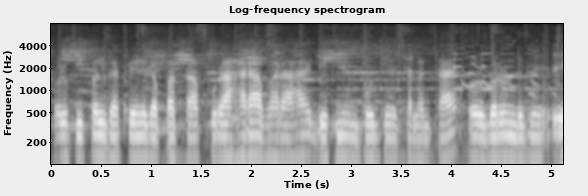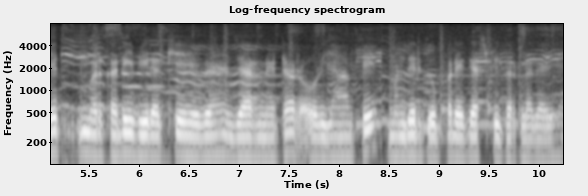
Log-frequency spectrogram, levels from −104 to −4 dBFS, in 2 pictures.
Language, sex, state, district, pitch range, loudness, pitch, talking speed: Hindi, male, Bihar, Supaul, 115-125 Hz, -17 LUFS, 120 Hz, 205 wpm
